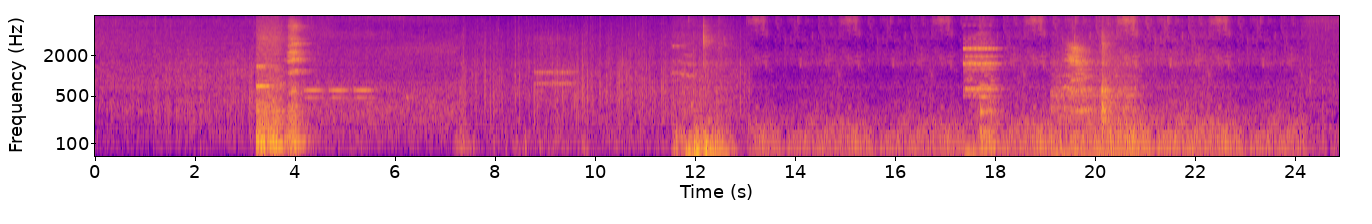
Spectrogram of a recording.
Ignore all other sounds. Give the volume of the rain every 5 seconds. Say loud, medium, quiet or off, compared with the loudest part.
medium, medium, medium, loud, loud.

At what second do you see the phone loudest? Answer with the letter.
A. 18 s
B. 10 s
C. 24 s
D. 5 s
A.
